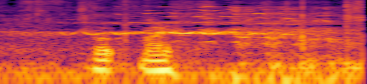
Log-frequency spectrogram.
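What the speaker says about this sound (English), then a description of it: "the horses are all there" A horse gives a brief, low whinny nearby, a couple of breathy pulses over quiet outdoor background.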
